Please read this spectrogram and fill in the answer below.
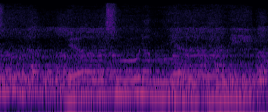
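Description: Arabic nasheed (devotional song praising the Prophet) as background music: a voice drawing out a long, wavering melodic line with no clear words.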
